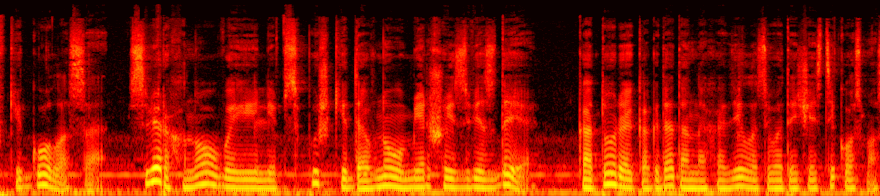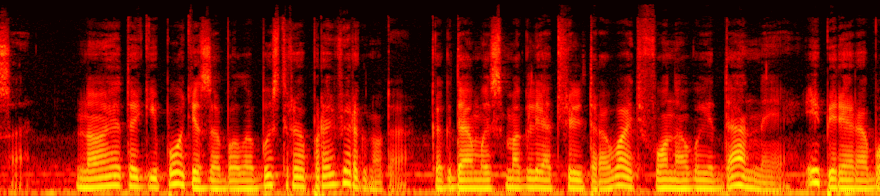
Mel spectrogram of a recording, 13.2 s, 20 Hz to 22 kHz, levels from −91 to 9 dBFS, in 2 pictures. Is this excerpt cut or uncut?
uncut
